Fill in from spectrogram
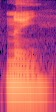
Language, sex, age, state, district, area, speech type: Bodo, male, 18-30, Assam, Kokrajhar, rural, read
